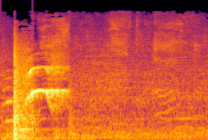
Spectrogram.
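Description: A short knock, then a brief high-pitched squeal from a child's voice that rises and holds for about half a second before dying away.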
